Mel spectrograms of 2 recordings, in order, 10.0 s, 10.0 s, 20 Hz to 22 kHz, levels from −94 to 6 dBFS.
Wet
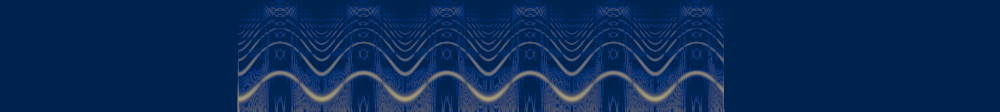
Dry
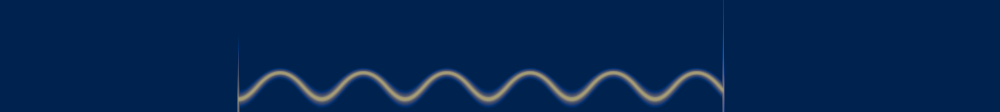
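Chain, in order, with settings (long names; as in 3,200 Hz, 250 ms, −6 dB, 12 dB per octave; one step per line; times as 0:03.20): running median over 41 samples
parametric band 82 Hz +8.5 dB 2.9 octaves
expander for the loud parts 1.5 to 1, over −40 dBFS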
